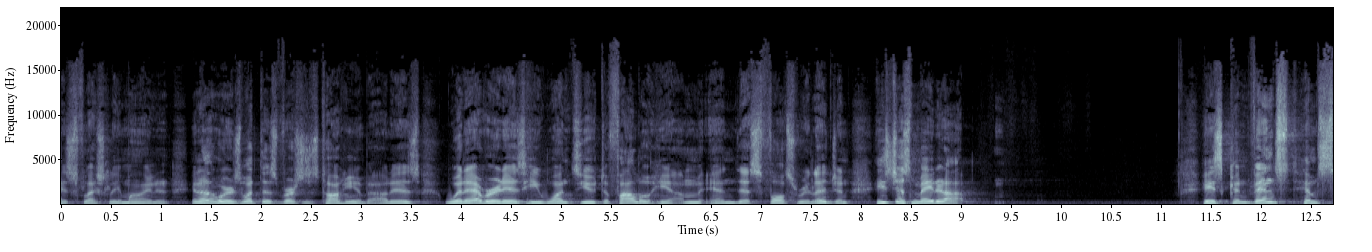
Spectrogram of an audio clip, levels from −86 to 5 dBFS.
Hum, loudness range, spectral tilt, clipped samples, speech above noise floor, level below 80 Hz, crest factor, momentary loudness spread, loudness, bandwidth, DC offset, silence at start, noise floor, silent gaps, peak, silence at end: none; 3 LU; -3.5 dB/octave; under 0.1%; 43 dB; -66 dBFS; 18 dB; 11 LU; -22 LUFS; 18.5 kHz; under 0.1%; 0 s; -65 dBFS; none; -4 dBFS; 0 s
